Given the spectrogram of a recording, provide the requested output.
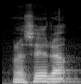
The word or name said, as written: bonasera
